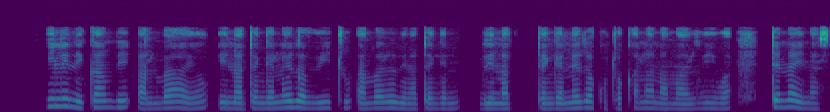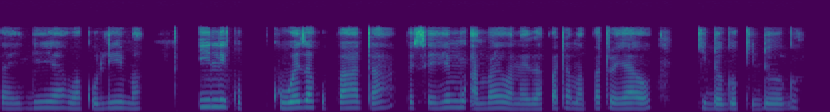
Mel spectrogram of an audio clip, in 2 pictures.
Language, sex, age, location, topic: Swahili, female, 18-24, Kisumu, agriculture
